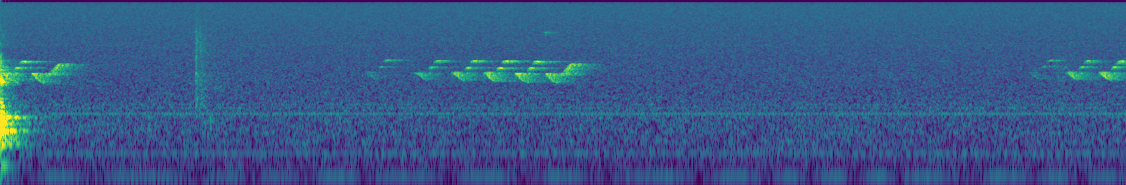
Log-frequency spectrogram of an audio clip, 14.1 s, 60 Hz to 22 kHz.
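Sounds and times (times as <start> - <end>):
bird singing faintly: 0.0 - 1.1, 4.6 - 7.4, 12.9 - 14.0
steady background hiss: 0.0 - 14.0.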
